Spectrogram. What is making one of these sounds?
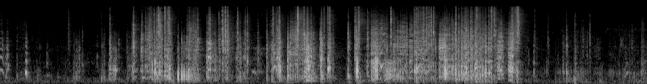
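Rubber balloons squeak and rub as a man handles them.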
